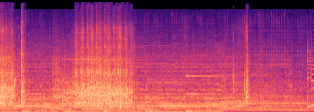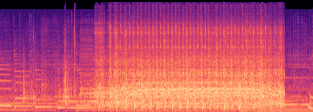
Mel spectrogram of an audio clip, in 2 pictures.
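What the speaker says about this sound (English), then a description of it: "I might put another line of stitching here just to help hold it together" Sewing machine stitching fabric for a capster hat, running in two loud rhythmic bursts with a quieter pause of handling and clicks between them, close up, no talk.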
